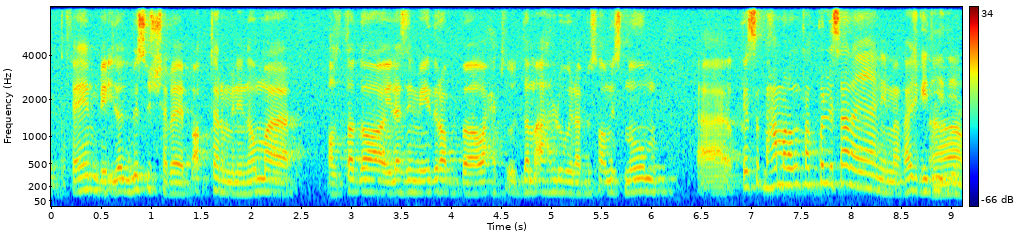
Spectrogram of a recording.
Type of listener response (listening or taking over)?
taking over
